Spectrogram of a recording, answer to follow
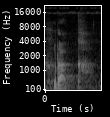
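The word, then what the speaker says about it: ῥακά: 흐라카. 이게 한글로 발음이 라가라고 발음이 되는 거죠.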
